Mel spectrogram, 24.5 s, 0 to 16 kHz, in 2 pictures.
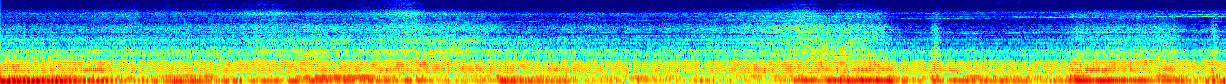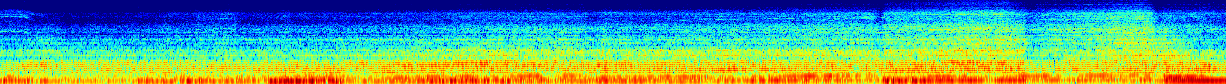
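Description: Race cars, including 2012 GT Academy Nissans, lap Twin Ring Motegi in Gran Turismo 5, with several engines droning and rising and falling in pitch as they rev, shift and pass in a steady, continuous roar.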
